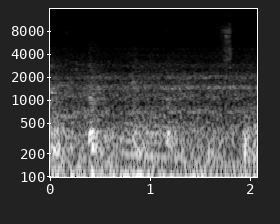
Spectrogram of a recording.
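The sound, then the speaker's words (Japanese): Steady low rumble from inside a moving Utsunomiya Line special rapid train in Japan, with a continuous rolling drone and faint rattling of the carriage, fairly loud and unbroken throughout with no voices. “宇都宮駅の列車の中です特別快速でしたね乗ってみたら、えー、次は古賀ということでね割と空いてるんで収録しておりますが”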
